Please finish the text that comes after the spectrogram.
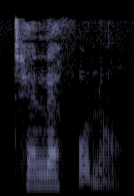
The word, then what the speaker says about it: teléfono: Teléfono ends in a vowel, so it should be on the N-O, or on the O actually, but it's actually on the second E.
